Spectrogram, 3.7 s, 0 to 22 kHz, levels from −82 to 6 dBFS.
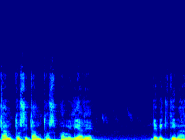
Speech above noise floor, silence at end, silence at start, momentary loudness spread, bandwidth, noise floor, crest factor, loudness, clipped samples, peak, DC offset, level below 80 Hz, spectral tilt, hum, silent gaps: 36 dB; 0 s; 0 s; 8 LU; 11 kHz; -64 dBFS; 16 dB; -30 LUFS; under 0.1%; -14 dBFS; under 0.1%; -54 dBFS; -7.5 dB/octave; none; none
